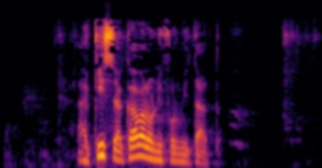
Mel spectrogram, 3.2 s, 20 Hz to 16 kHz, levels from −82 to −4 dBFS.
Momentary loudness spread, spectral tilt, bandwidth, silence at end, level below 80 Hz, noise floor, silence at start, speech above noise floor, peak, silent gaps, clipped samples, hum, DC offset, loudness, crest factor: 23 LU; -2.5 dB/octave; 12.5 kHz; 1.15 s; -64 dBFS; -62 dBFS; 0.8 s; 42 dB; 0 dBFS; none; under 0.1%; none; under 0.1%; -17 LUFS; 24 dB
